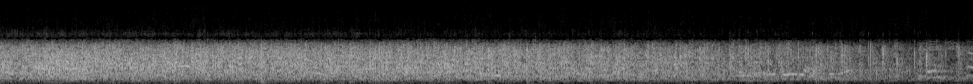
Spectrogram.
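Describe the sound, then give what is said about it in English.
A large church audience claps hands in sustained, dense applause for visitors who came back from Jamaica, loud, carrying steadily for about ten seconds before easing slightly at the end, with indistinct voices mixed into the clapping. “Give them a clap, yes.”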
